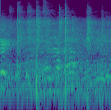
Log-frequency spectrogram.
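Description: Crowd chatter from spectators, several voices overlapping in a large hall, with a few short sharp knocks through it.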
